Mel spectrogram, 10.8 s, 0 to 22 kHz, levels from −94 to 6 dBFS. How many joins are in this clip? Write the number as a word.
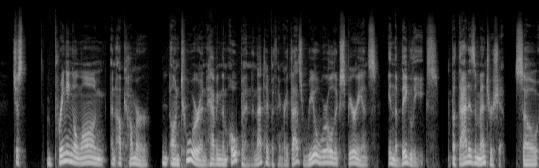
two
